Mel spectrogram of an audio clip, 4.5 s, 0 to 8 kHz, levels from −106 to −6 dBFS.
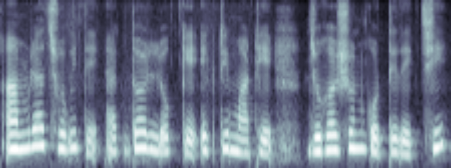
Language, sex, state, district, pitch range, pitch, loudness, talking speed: Bengali, female, West Bengal, Alipurduar, 200-250 Hz, 230 Hz, -16 LUFS, 120 wpm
